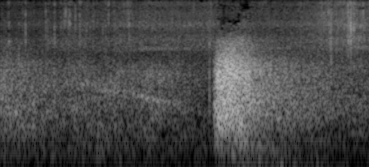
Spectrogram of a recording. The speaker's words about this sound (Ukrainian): Постійно чути, як працює артилерія.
